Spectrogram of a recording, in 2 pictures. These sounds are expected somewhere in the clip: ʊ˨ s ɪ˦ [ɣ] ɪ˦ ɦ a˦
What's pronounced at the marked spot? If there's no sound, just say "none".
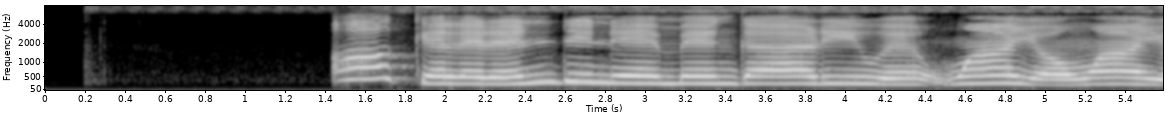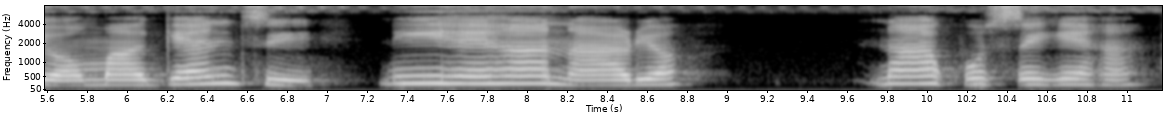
ɣ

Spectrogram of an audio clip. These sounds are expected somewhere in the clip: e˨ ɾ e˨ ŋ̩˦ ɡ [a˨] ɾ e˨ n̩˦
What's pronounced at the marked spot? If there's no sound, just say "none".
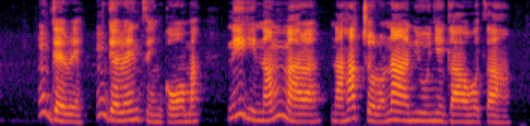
e˨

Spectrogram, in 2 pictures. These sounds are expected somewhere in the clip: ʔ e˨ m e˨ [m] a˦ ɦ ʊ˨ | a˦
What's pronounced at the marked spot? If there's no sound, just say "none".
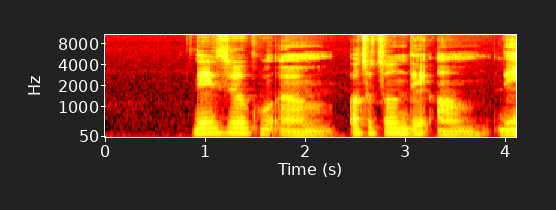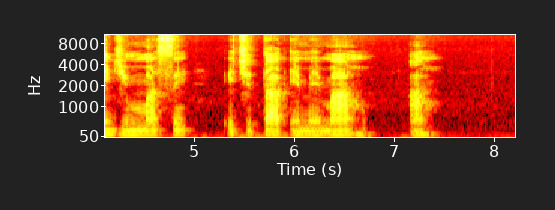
m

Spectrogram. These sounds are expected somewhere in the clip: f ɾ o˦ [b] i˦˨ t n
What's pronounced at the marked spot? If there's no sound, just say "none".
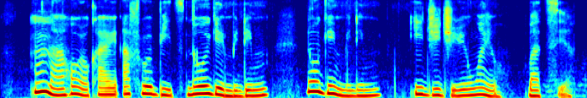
b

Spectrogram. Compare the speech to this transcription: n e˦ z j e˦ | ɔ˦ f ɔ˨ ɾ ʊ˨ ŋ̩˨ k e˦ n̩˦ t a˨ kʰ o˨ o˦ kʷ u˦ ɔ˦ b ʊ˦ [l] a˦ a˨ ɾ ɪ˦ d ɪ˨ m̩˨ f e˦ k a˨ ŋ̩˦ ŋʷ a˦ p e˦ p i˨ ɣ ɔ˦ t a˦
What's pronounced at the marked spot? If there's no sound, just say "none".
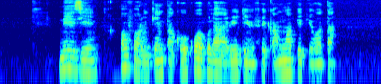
l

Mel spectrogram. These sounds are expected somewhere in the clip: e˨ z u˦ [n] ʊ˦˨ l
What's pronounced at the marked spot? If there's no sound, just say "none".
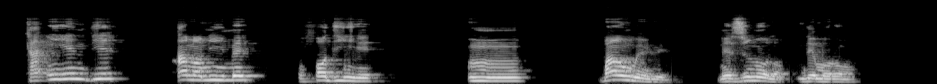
n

